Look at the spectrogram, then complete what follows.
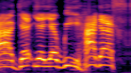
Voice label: "you'll regret that", Scotsman; speech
